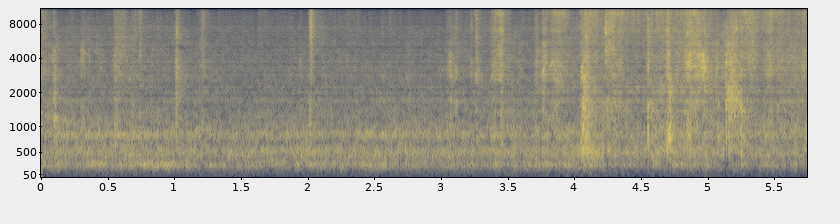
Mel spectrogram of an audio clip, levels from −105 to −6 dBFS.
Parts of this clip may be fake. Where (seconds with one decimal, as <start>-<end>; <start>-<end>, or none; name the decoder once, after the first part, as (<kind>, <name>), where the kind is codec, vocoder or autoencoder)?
0.0-5.7 (vocoder, WaveNeXt)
